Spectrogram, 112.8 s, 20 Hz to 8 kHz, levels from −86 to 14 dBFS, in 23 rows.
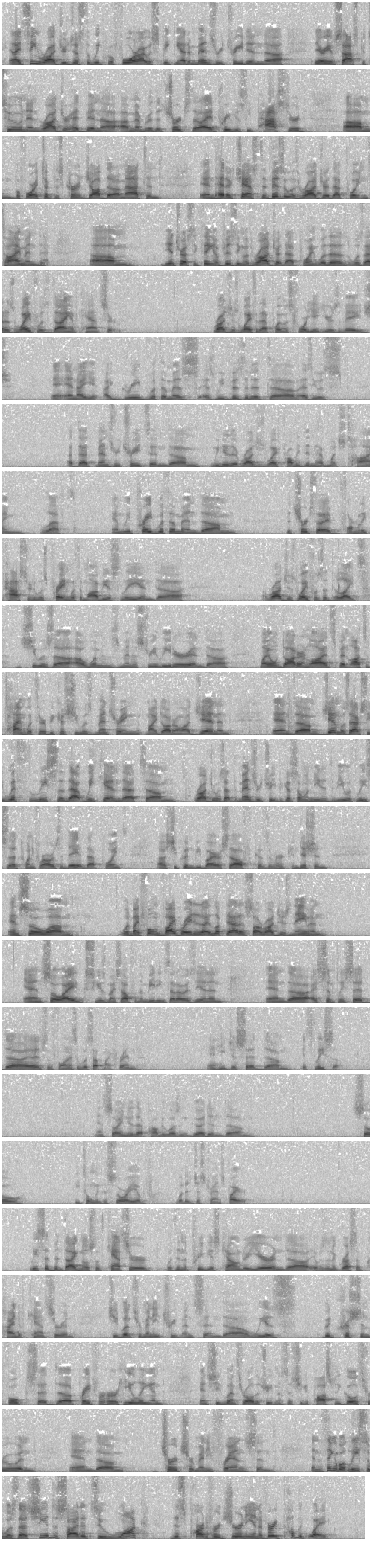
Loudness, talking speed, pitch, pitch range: -20 LUFS, 200 wpm, 150 Hz, 135-165 Hz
